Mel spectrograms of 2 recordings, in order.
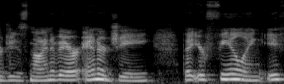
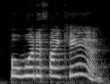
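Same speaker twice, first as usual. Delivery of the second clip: "But what if I can?" much higher and louder; excited what if; 13 semitones higher, 5 dB louder than usual. Shown as a demonstration. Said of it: "Say it".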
